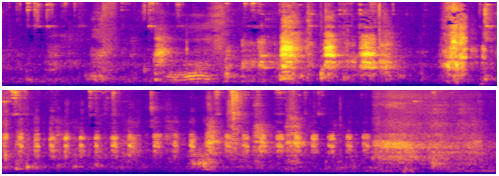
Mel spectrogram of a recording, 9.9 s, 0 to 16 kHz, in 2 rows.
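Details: Howie, a six-month-old Havanese puppy, plays with Remy, a miniature schnauzer, indoors: rapid repeated growls and whimpering yips in quick pulses, louder bursts around the middle, scuffling between calls, recorded with a Sony a6000.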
